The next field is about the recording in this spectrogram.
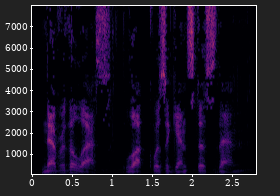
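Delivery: ordinary delivery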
